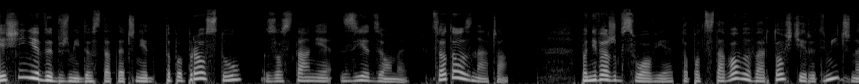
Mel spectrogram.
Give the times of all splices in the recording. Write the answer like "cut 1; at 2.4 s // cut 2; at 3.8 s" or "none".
cut 1; at 1.5 s // cut 2; at 4.2 s // cut 3; at 6.2 s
